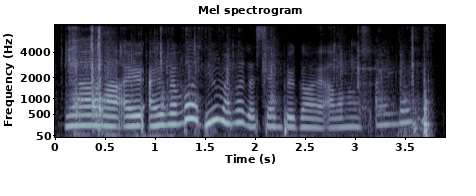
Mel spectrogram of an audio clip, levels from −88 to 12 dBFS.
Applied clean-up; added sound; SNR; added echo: neural mask model RNNoise.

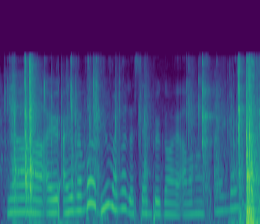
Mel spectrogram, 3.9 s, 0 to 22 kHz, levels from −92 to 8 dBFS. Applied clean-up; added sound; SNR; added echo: none; Slam; -4 dB; none.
